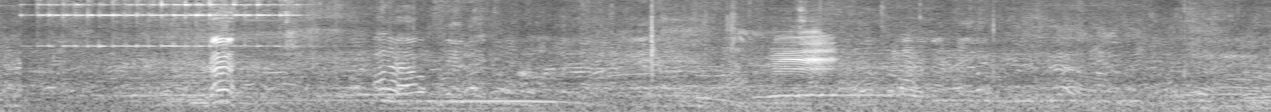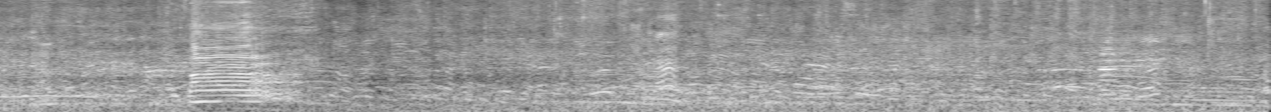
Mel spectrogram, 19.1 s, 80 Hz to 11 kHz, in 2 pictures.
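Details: Cows with calves at the Raniganj cattle market (haat) in Dinajpur on June 4, 2026. A brief, low, harmonic moo rises near eleven seconds out of dense crowd chatter, with human voices throughout the whole recording.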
